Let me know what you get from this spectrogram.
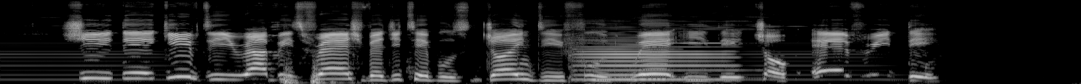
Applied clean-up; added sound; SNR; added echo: classical method spectral subtraction.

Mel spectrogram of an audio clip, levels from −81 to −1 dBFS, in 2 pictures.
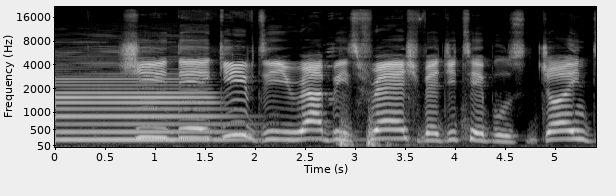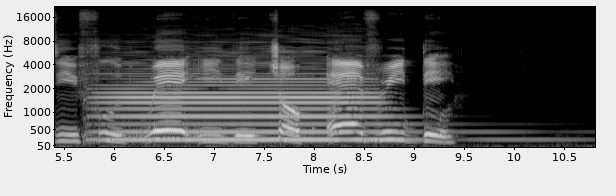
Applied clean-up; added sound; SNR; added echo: none; Bowed string instrument; 4 dB; none.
